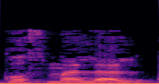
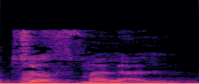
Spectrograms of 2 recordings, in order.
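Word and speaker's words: Chos Malal: Después en la ciudad de Cosmalal o Chosmalal, de acuerdo a como te guste mencionarlo, porque lo he escuchado de las dos maneras. – Yo lo pronuncio como está escrito y digo Chosmalal.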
